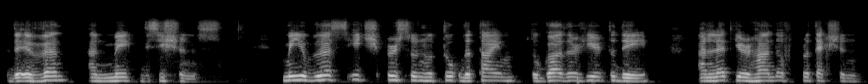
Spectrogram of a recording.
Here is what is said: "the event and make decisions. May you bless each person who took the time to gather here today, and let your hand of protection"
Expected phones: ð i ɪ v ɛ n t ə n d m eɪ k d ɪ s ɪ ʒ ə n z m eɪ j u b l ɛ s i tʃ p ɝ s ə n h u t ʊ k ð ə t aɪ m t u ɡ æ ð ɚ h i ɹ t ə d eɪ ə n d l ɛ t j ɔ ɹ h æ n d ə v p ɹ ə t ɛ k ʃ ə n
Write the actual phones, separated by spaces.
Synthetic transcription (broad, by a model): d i ɪ v ɛ n t ə n d m eɪ k d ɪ s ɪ ʃ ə n s m eɪ j u b l ɛ s i tʃ p ɝ s ə n h u t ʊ k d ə t aɪ m t u ɡ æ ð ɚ h i ɹ t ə d eɪ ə n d l ɛ t j ɔ ɹ h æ n d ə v p ɹ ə t ɛ k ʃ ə n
